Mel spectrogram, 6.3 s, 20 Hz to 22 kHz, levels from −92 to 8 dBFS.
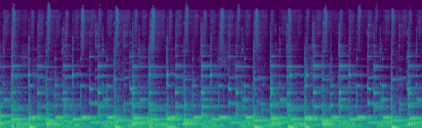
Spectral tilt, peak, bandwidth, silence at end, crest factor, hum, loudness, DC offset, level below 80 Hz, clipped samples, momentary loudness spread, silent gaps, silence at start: -8.5 dB/octave; -6 dBFS; 17.5 kHz; 0 s; 14 dB; none; -22 LUFS; under 0.1%; -26 dBFS; under 0.1%; 4 LU; none; 0 s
